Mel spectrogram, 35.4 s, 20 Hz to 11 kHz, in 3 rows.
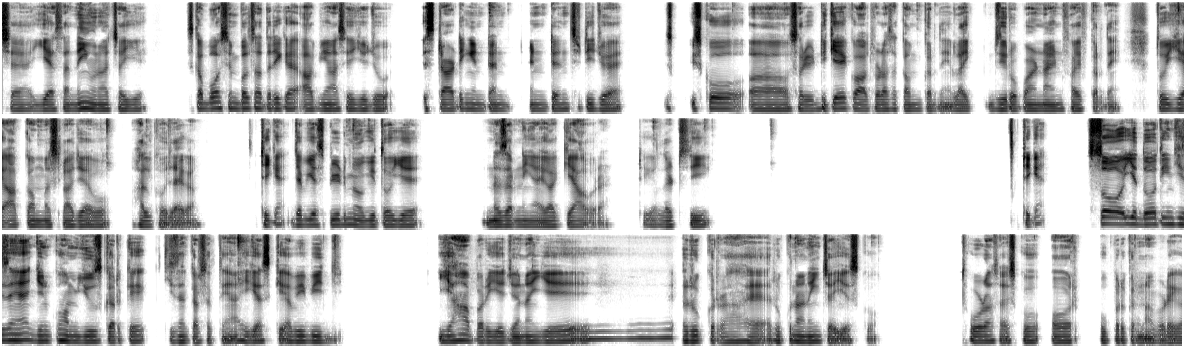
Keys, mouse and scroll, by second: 4.6 click, 4.8-7.3 ctrl+drag, 11.1-11.5 scroll up 1, 11.5 space, 11.6 click, 12.0 space, 12.1-12.6 scroll up 1, 12.6 space, 12.7 click, 13.1 space, 14.1 alt+scroll down 1, 14.6-15.2 click, 15.0 space, 16.8-17.8 scroll down 1, 17.8 click, 19.2 space, 25.0 click, 25.3-25.6 click, 25.7 space, 28.1-30.6 drag, 32.6 alt+scroll up 1, 33.4-34.3 drag.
